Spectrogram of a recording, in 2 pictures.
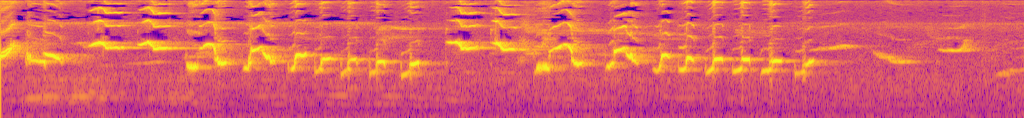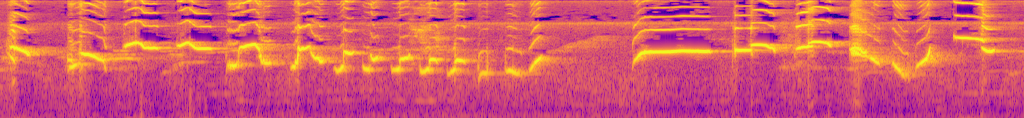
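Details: Provoking song of the kacer, or Oriental magpie-robin, meant to excite another bird: long runs of rapid descending chirp series, varied whistles, and a sharp rising whistle near the end.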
